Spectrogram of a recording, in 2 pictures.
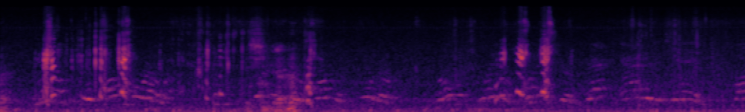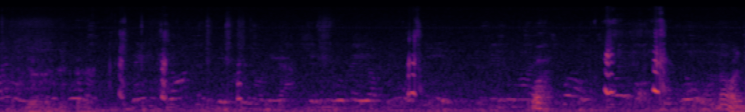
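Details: Odd rapid chirps from a female house cat chasing a flashlight indoors, short clipped notes repeated in quick runs, with people speaking over and around them.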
